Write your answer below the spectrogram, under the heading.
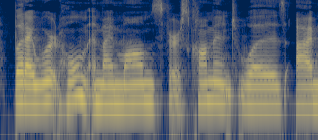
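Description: A woman speaks with a Virginia accent at a medium pitch and fairly even intonation. The recording is very clean, with a silent background. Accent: American (Virginia). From US, Virginia (Richmond suburbs). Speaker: interviewee, immigrant. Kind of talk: interview.

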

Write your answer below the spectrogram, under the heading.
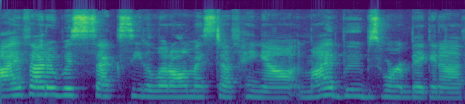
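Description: On a very clean recording with a silent background, a woman speaks at a medium pitch in a bright, sharp, animated tone with ordinary pitch variation. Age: 40s. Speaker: podcast host and homesteading mom. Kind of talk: casual chat.

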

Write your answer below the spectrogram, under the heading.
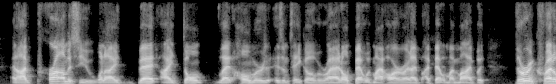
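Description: A man with a normal speaking voice talks at a medium pitch and moderate pace, with ordinary pitch variation. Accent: American. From Philadelphia / South Jersey, US. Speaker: sports radio host, podcast co-host. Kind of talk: casual sports betting chat.

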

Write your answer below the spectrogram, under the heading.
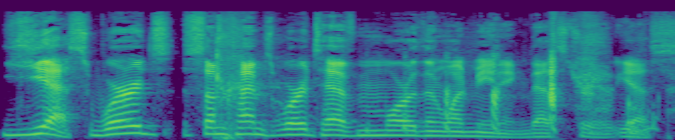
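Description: A man with a normal speaking voice talks at a fairly slow pace, his pitch fairly high and his intonation lively. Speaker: podcast co-host.

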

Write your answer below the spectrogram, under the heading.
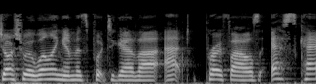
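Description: Over a quiet background, a woman with an Australian accent speaks at a fairly high pitch and with fairly even intonation. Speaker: film podcast co-host. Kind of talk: casual chat. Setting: studio.

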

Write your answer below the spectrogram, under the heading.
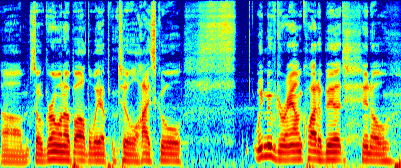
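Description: At a moderate pace, a man talks in a normal speaking voice, medium in pitch with ordinary pitch variation. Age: 40s. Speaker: person in recovery. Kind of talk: casual interview telling life story. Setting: studio.

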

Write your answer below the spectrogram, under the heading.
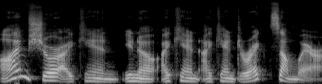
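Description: A woman with a German accent speaks in a very deep, low pitch. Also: very clean recording, silent background. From Germany. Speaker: entrepreneur. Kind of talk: interview.

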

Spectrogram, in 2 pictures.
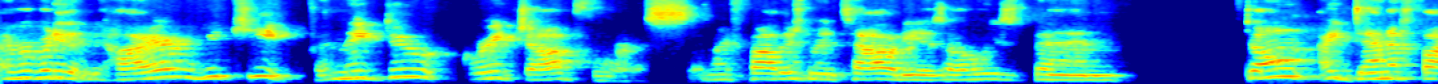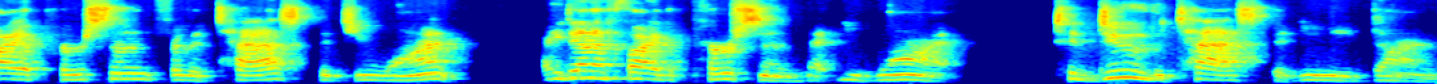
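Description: Speaking with an American accent, a woman with an ordinary speaking voice talks at a moderate pace and fairly high pitch, with lively intonation and big swings in loudness. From Northern New Jersey. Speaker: company executive in family business. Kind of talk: interview.

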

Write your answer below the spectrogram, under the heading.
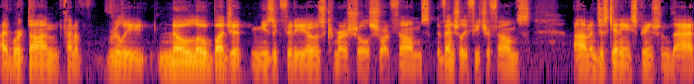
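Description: A man with a Canadian accent speaks at a moderate pace in a very deep, low pitch with monotone, flat intonation. The recording is very clean and silent, with a dry, close sound and no echo. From Canada. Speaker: stuntman and martial artist. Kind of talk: casual chat.

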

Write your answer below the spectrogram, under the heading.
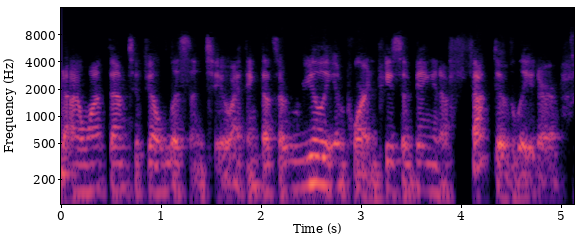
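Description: With an American accent, a woman speaks at a moderate pace in a very deep, low pitch. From Florida, Orlando. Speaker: state senator, nurse practitioner, navy veteran. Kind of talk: interview.

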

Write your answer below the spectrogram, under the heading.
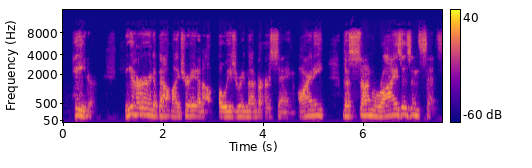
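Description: Using an ordinary speaking voice, a man talks fairly slowly at a fairly high pitch, his intonation fairly even. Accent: American. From New York. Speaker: former professional baseball player. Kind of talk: personal storytelling.

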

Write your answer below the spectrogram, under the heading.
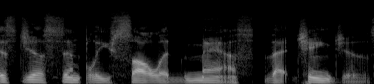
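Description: A man with a very deep, low pitch and an American accent, ordinary pitch variation, a dry, close sound with no echo, and a very clean recording over a silent background. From Ohio. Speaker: podcast host, Bigfoot researcher. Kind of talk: solo podcast monologue. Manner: casual, rambling.

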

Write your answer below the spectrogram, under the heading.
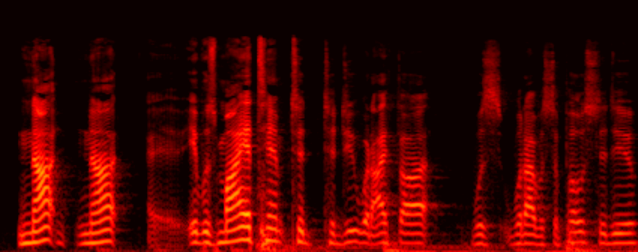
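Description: A bright, sharp voice with an American accent, fairly even intonation and a moderate pace, over a quiet background. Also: man, fairly high pitch for a man. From US Midwest, Southern Illinois (Benton). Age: 20s. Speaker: podcaster. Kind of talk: casual interview. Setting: in person at host's home.

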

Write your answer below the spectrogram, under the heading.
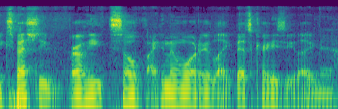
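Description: A man with an American accent and a very deep, low pitch keeps his intonation fairly even over noticeable background noise. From New Jersey. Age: 20s. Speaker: professional gamer and rapper. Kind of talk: casual podcast interview.

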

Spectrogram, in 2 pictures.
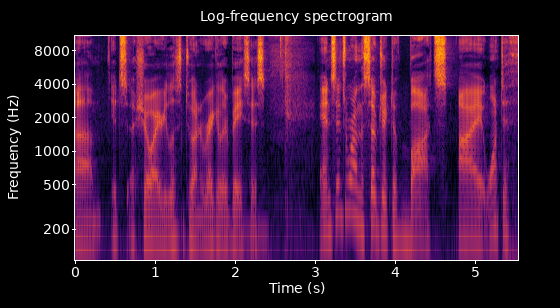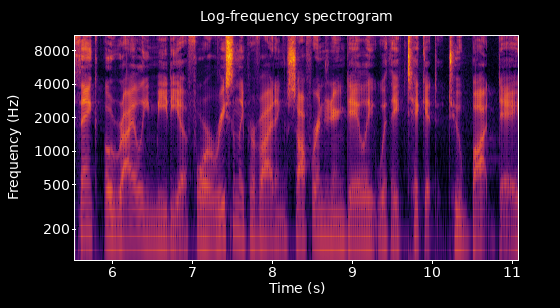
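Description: A man talks in a normal speaking voice. His pitch is medium, with ordinary pitch variation. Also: fairly quick pace. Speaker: podcast host reading intro and ad. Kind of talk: scripted intro and sponsor read.

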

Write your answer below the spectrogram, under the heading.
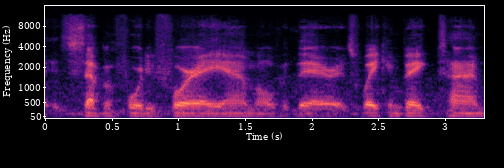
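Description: A man is speaking. His pace is fairly slow. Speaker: cannabis podcast host. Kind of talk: casual chat. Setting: video call.

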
